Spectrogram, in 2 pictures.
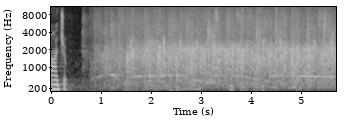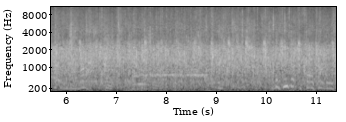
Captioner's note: applause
